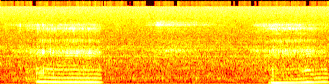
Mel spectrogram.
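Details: Two-year-old girl snoring while fast asleep on a parent on the couch: two smooth, humming, tonal snores about three and a half seconds apart over steady room hum; gentle snoring.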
